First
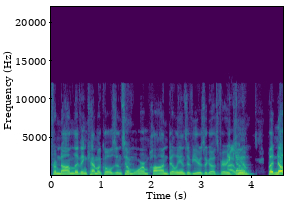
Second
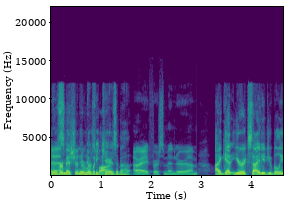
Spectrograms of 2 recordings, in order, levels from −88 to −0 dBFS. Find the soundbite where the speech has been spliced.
second; 1 cut; at 3.1 s

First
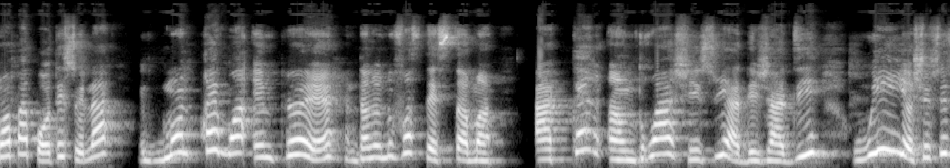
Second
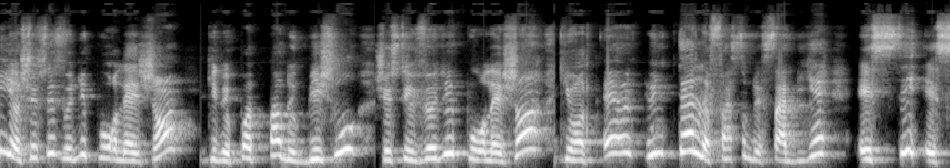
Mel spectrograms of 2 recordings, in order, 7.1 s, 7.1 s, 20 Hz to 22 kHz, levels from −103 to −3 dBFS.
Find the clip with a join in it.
second; 3 cuts; at 1.5 s, 2.8 s, 4.1 s

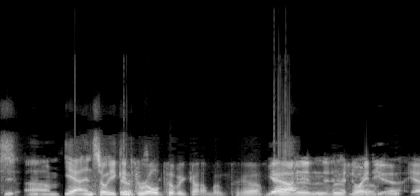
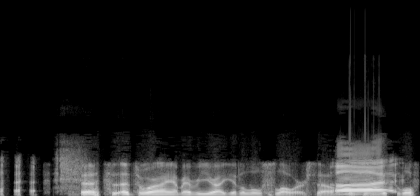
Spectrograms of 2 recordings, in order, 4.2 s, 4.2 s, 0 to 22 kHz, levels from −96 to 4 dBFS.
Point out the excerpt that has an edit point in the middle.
second; 1 cut; at 1.0 s

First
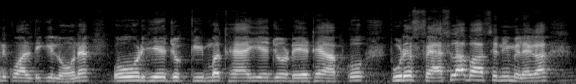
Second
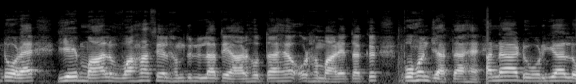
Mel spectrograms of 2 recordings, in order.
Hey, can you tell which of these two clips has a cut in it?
second; 1 cut; at 4.9 s

